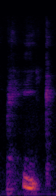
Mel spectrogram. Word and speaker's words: Peake: And he has also got an E at the end, but we don't pronounce that as an E. So it's Peak, Tim Peak.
